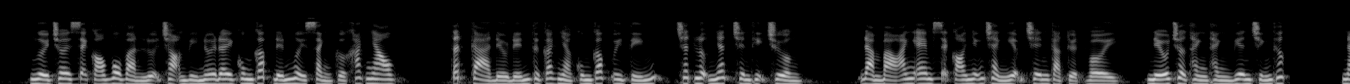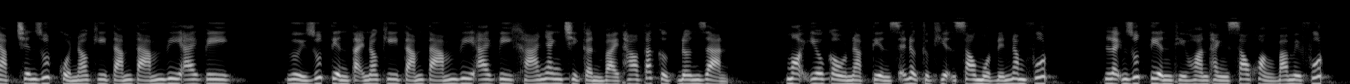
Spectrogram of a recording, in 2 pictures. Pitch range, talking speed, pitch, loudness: 195-250 Hz, 230 wpm, 225 Hz, -22 LUFS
